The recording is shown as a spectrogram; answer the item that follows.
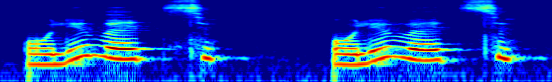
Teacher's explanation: де ми чуємо звук ц так у кінці слова позначаємо двома рисками це М'який приголосний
